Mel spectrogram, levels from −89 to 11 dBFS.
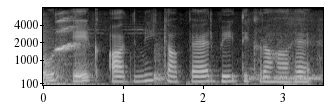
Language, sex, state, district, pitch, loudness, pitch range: Hindi, female, Uttar Pradesh, Saharanpur, 195 Hz, -19 LUFS, 190-205 Hz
